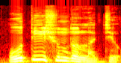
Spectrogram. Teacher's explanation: আমি লিখছি অ কিন্তু উচ্চারণ করছি উচ্চারণ করছি ও দিয়ে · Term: অ এর সংবৃত উচ্চারণ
